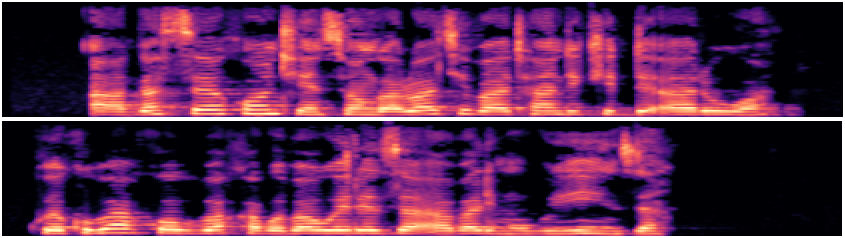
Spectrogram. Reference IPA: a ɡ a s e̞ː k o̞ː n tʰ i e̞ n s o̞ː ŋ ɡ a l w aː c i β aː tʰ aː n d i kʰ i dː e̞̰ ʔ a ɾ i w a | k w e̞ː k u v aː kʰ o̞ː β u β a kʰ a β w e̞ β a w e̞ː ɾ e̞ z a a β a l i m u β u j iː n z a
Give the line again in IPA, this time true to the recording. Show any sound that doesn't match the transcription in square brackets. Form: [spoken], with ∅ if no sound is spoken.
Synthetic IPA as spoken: a ɡ a s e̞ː k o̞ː n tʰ i e̞ n s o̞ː ŋ ɡ a l w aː c i β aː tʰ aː n d i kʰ i dː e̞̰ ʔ a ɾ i w a | k w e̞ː k u [β] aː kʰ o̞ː β u β a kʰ a β w e̞ β a w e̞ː ɾ e̞ z a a β a l i m u β u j iː n z a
